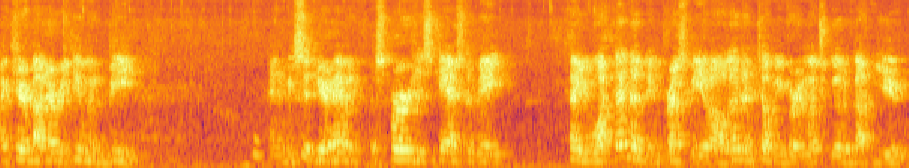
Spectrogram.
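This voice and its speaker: With noticeable background noise and audible room echo, a man talks at a fairly quick pace in a fairly high pitch with ordinary pitch variation. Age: 70s. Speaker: city councilman, retired army colonel. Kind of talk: public meeting statement. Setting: city council meeting. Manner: animated.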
